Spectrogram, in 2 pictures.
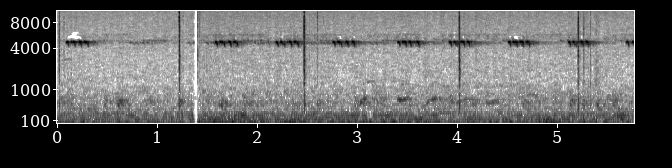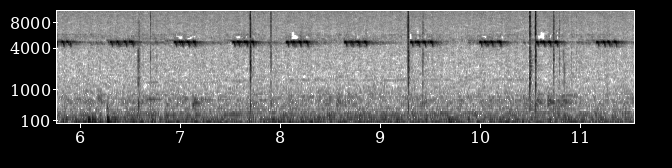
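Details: Cricket calling on a cool night in Zambia, recorded on location: high, pulsed chirps repeated about every 0.6 seconds, roughly eighteen in a row, with occasional sharp clicks and a low background rumble.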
